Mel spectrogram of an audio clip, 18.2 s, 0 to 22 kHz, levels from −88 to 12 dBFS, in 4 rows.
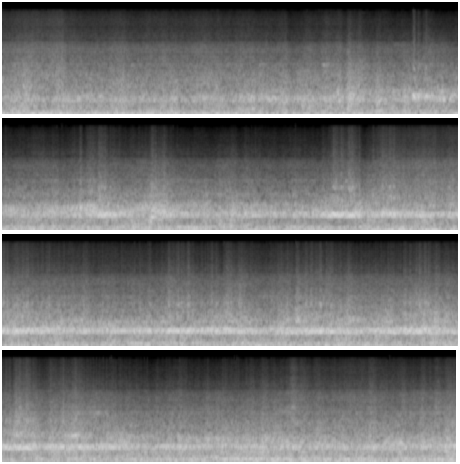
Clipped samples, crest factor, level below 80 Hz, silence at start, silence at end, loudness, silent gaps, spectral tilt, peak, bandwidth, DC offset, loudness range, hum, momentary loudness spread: under 0.1%; 10 dB; -18 dBFS; 0 s; 0 s; -11 LUFS; none; -7.5 dB/octave; 0 dBFS; 13.5 kHz; under 0.1%; 5 LU; none; 7 LU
